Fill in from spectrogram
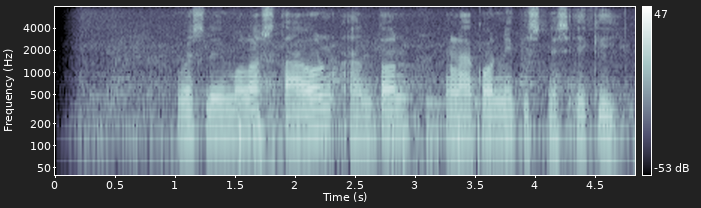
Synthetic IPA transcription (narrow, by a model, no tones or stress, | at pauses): wɪslimɔlɔst̪aʊnant̪ɔnŋəlakɔnib̥i̤snɪsiki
